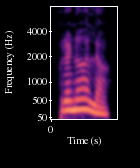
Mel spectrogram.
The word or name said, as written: ಪ್ರಣಾಲಿ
